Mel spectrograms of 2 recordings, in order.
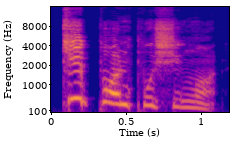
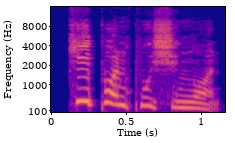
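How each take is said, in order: Both takes have the same delivery.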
